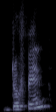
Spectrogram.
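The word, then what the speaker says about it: Dophie: bit better, which is my nickname is Duffin. So not as in like Duff beer, like from The Simpsons. It's spelled like Sophie, but instead you drop the S and replace it with the D. So it's like Dauphin. So you kind of said it sounds a bit French.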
